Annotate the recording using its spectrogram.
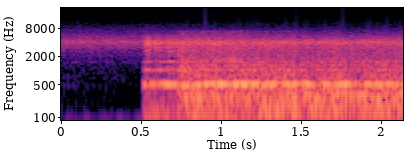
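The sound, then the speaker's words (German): After a brief silence, a train abruptly rumbles in loud, a steady, dense roar on the rails with a droning tonal hum running through it, sustained to the end. “mit einem vermeidbaren zum Davis Square und von dort mit dem Zug zum Central zurück.”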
